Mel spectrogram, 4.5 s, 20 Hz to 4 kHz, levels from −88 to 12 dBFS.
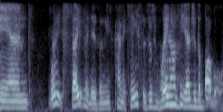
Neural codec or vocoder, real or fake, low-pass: codec, 32 kHz, 1.9 kbps, SNAC; fake; 3.6 kHz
